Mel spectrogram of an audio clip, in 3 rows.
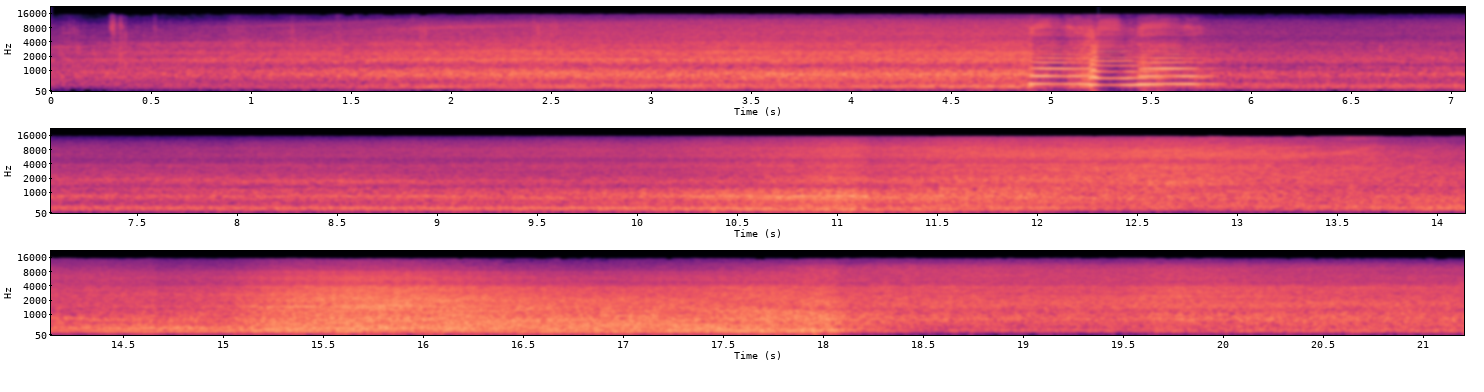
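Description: A Great Western Railway Class 150 diesel multiple unit approaches and sounds its horn, two short blasts about five seconds in. It then runs past close by: the diesel engine's rumble and the wheels on the rails peak for a few seconds before fading as it moves away.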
